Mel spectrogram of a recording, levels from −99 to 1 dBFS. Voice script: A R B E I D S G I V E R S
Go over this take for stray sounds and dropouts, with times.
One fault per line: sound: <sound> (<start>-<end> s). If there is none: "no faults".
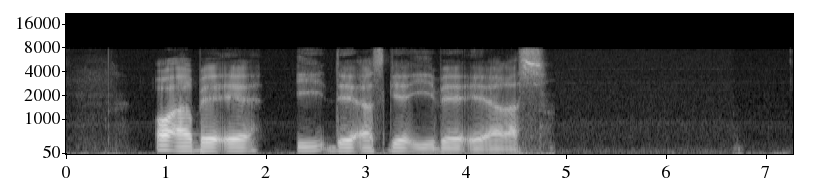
no faults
